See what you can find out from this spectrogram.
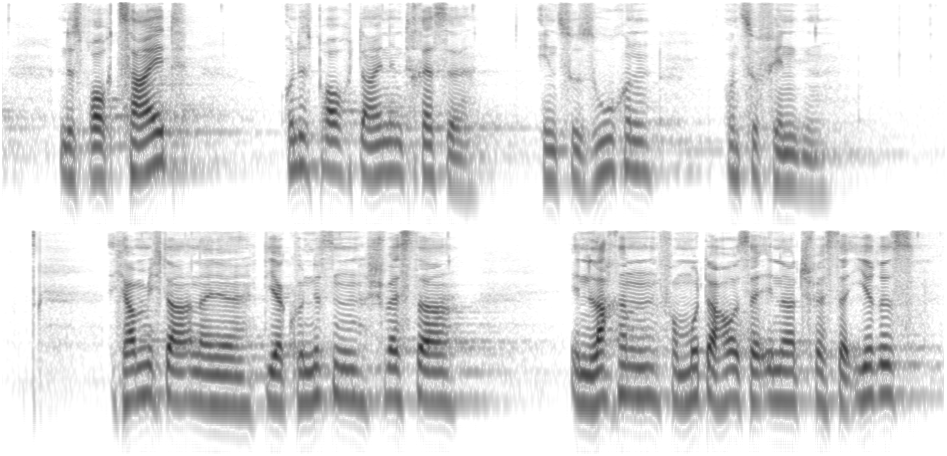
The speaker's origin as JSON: {"language": "German", "town": "Bergen", "region": "Lower Saxony", "country": "Germany", "said": "Ich komme ja aus Bergen, 80 Kilometer nördlich von hier"}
